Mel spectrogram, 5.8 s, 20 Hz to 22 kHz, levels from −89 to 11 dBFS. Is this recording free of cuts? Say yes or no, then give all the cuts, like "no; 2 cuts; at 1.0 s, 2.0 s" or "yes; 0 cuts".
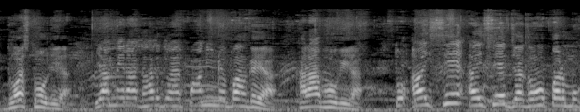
yes; 0 cuts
